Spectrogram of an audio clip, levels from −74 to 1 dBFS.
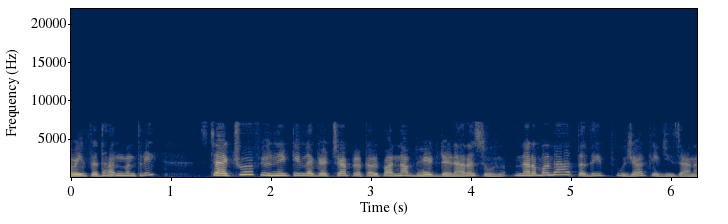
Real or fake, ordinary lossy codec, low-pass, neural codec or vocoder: fake; none; none; codec, 16 kHz, 1.1 kbps, Voila-Tokenizer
